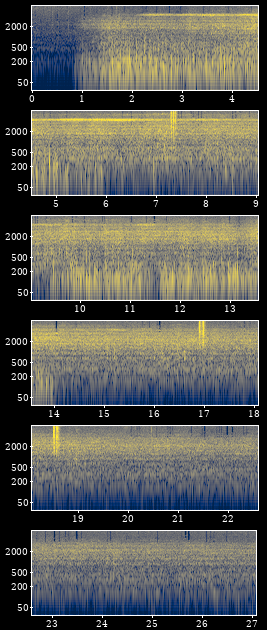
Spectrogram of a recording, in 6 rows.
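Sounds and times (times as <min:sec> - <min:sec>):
high whine: 0:00.8 - 0:16.0
train rumbling: 0:00.8 - 0:27.0
sharp click: 0:07.3 - 0:07.5, 0:16.9 - 0:17.1, 0:18.5 - 0:18.7.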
